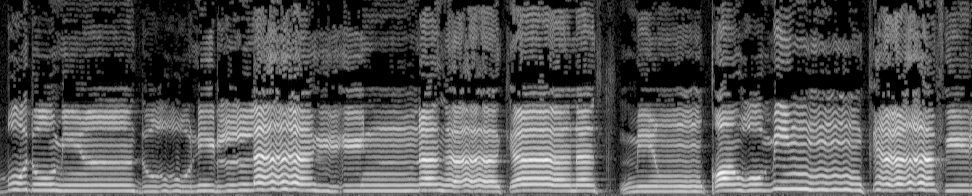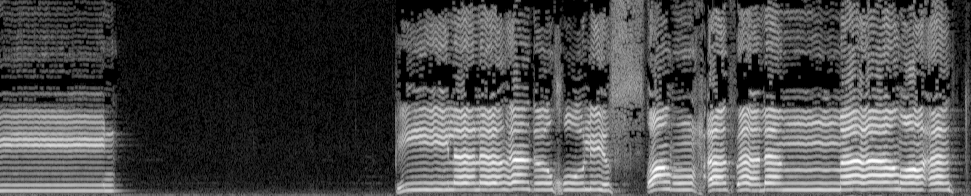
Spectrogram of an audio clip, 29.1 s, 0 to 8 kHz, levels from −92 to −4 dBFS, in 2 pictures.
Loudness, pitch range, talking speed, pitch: -14 LUFS, 225-270 Hz, 30 wpm, 240 Hz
